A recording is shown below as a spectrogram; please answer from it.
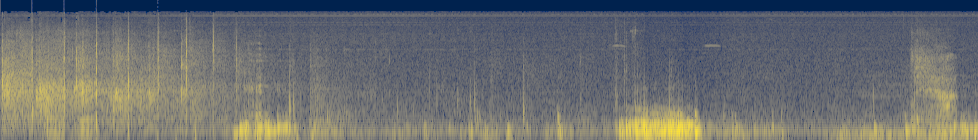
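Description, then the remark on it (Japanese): A short burst of audience applause after a prayer, many hands clapping briskly for a second or two to encourage a man, then fading as people talk and murmur. “Let's give him a 頑張って hand clap.”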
